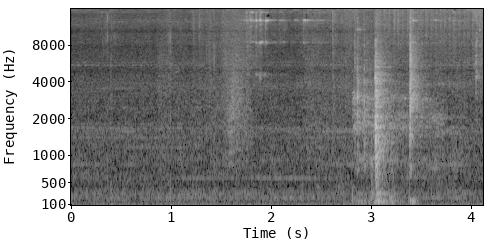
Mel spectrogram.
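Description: A couple of sharp metal clicks about three seconds in as a steel ISO 20 ER16 tool holder is handled, over a faint steady low hum.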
